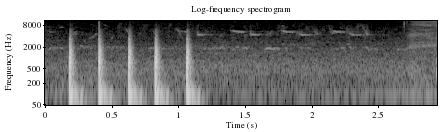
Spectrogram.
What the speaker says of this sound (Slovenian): Ah, Tinky Binky trka na vrata še.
